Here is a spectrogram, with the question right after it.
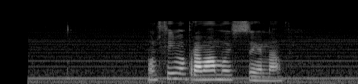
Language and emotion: Russian, neutral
